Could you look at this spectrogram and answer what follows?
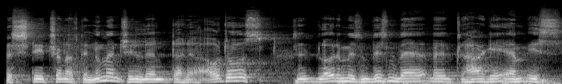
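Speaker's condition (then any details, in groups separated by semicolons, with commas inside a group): Parkinson's disease; Parkinson's disease diagnosed about 20 years ago, slowed movements, limits daily routine, needs much training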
